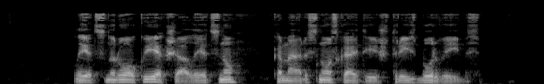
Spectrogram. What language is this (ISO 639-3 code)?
lav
